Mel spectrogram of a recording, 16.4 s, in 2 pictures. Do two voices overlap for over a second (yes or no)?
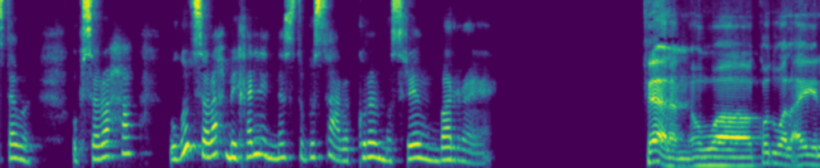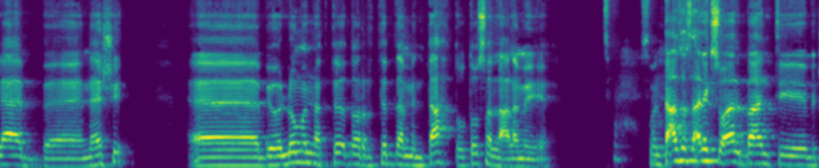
no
